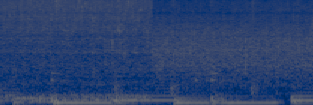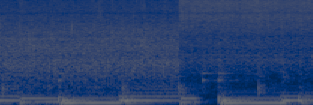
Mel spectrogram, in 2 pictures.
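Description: Potato slices sizzling as they fry in oil in a pan. About four seconds in the sizzle drops to a quieter one from sliced onions cooking. Background music with a steady bass line runs underneath.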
